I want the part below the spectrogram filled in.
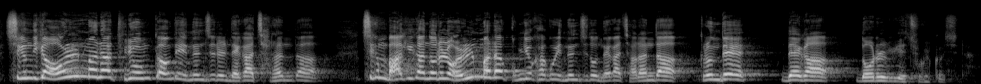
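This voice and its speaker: A man voicing Jesus in a sermon retelling, speaking to a fallen disciple with soft tenderness that grows into earnest assurance. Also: mid-range voice, steady tone, normal speed, long pauses, close to an everyday voice. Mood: tender.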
